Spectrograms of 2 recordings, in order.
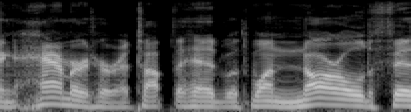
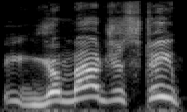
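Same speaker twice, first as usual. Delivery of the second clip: high, nervous plea; raised, unsteady voice; 14 semitones higher, 3 dB louder than usual. A narrator's reading. Dry-throated Crockett appealing to His Majesty, nervous raised voice. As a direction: raise the voice, trying to keep it steady. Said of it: "He raised his voice, trying to keep it steady".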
